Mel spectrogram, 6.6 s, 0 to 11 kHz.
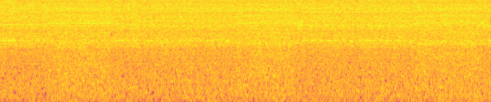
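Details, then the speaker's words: Ozito DBS-095 drill bit sharpener, bit wriggled with light force: steady, even, high hiss of the stone on the bit with no chatter or catching. It is normal grinding, and the bit is taken right back to a very nice edge. "Okay, [clears throat] it's taken it right back and it's created a very, very nice edge on the drill"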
